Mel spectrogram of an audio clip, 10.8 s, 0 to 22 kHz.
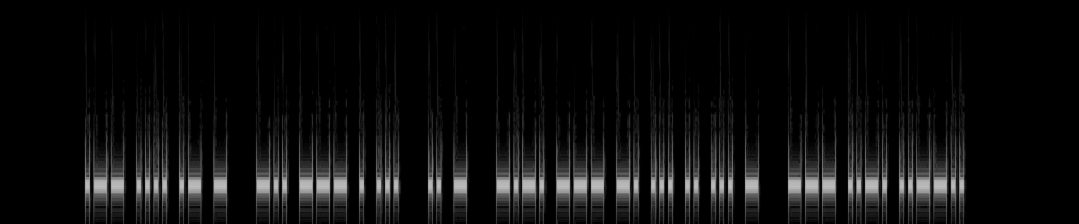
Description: Morse code, heard as a keyed tone, about 28 wpm, 700 Hz. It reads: WHAT DOES IT CONSIST OF?
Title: Sentences from Top 1400 Words 28wpm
